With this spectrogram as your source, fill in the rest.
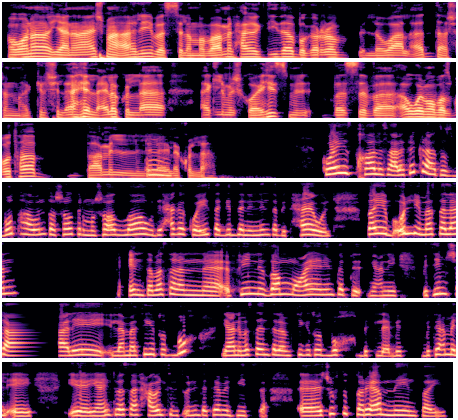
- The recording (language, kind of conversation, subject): Arabic, advice, إزاي أبني ثقتي بنفسي وأنا بطبخ في البيت؟
- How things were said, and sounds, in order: chuckle; distorted speech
